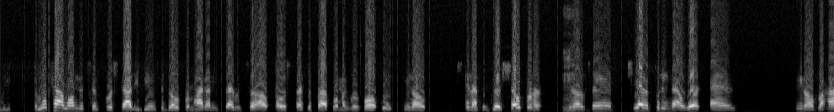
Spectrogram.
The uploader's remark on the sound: on the phone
